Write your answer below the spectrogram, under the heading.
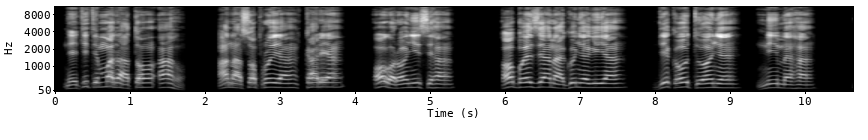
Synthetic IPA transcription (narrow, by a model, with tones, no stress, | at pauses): ne˨ti˦ti˨m̩˦ma˦da˨a˨tɔ˦a˦ɦʊ̰˨ | a̰˦na˨sɔ˦pʊ˨ɾʊ˦ja˦ka˦ɾɪ˦a˦ | ɔ˦ɣɔ˨ɾo˦ɲe˦i˦si˦ɦa˦ | ɔ˦bʊ˨e˦zi˦a˦na˨a˨ɡʊ˦ɲe˦ɣɪ˦ja˦ | dɪ˦ka˨o˦tu˨o˦ɲe˦ | ni˦me˦ɦa˦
